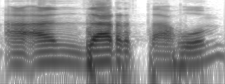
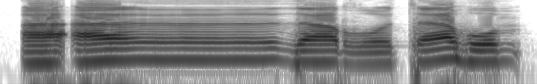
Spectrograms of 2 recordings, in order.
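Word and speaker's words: أنذرتهم: Di sini ada huruf ro yang dia ro mati dan sebelumnya ada fathah. Maka kita namakan dengan ro tafkhim. Ro yang dibaca dengan tebal. Maka bukan aanzartahum tapi tebal. Aanzarttahum.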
